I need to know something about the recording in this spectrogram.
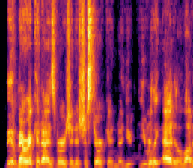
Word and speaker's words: Shesterkin: And did I even say it correctly? Shesterkin. I mean, yeah. Shesterkin. I feel like you said it more probably Russian accurate. Like, you really said it like I would say it in Russia.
